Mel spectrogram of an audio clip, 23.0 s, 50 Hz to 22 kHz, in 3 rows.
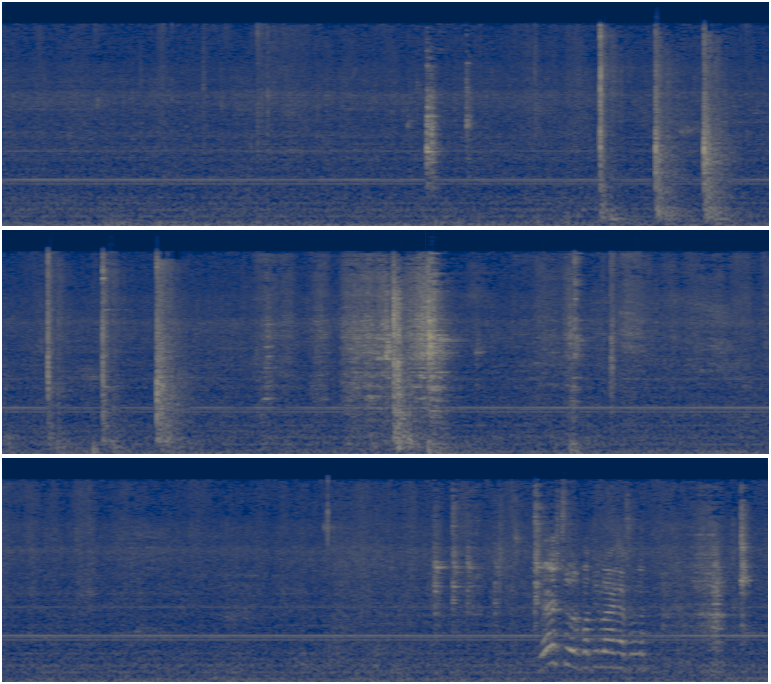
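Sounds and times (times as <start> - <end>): faint steady hum: 0.0 - 23.0
sharp hammer-like knocks: 6.0 - 7.4, 8.1 - 9.6.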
